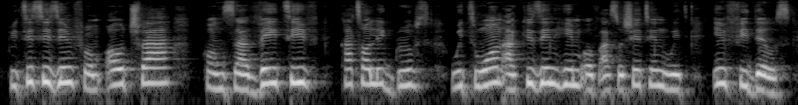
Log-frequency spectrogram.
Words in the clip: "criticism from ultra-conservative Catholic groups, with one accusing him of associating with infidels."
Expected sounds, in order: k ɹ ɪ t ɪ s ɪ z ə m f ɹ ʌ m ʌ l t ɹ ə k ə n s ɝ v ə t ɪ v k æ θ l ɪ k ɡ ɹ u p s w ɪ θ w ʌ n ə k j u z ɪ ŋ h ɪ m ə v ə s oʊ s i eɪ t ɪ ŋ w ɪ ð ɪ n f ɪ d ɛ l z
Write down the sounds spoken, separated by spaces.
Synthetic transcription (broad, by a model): k ɹ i t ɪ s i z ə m f ɹ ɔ m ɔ l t ɹ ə k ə n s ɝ v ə t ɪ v k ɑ t l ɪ k ɡ ɹ u p s w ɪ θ w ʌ n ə k j u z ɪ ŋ h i m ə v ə s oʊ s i eɪ t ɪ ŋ w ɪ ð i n f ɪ d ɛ l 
